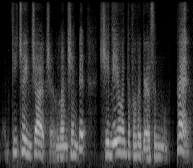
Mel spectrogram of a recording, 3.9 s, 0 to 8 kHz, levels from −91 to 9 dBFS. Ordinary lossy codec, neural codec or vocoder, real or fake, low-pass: none; codec, 16 kHz, 0.5 kbps, FreqCodec, smaller model; fake; none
